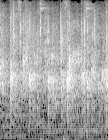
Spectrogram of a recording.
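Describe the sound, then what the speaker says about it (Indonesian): Applause from an audience honouring a pastor after a church seminar session, a short dense burst of clapping filling the room with some low rumble underneath. "sekali lagi kita berikan tepuk tangan yang meriah"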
